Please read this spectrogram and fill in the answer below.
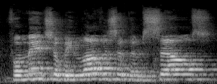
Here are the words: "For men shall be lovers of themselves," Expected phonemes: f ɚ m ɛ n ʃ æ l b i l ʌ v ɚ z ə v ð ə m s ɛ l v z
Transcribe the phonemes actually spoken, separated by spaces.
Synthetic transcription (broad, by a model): f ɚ m ɛ n ʃ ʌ l b i l ʌ v ɚ z ə v ð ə m s ɛ l v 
